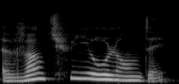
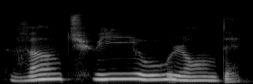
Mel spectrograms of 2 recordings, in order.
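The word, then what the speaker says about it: vingt-huit hollandais: Il s'agit donc d'un H inspiré ou H disjonf, pas de liaison. La délégation réunit 28 hollandais. 28 hollandais.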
